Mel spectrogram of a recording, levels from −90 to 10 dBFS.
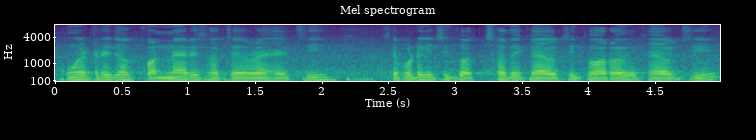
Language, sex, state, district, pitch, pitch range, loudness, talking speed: Odia, male, Odisha, Malkangiri, 125 Hz, 120-130 Hz, -13 LUFS, 180 wpm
